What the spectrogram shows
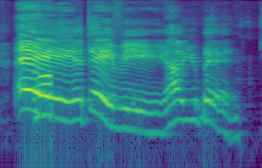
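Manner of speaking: put-on older Italian man voice. Acting out one old partner greeting another, in an old italian family voice. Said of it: "an old Italian family".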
